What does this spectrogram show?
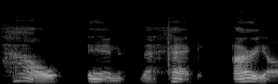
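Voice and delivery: soft, hushed half-whisper. Greeting video viewers at three in the morning, half-whispering. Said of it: "I'm whispering because it's like three o'clock in the morning".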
